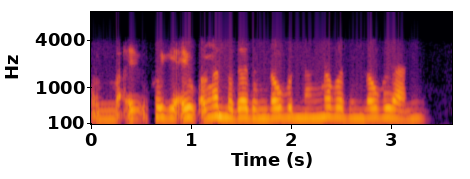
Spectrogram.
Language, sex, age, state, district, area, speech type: Manipuri, female, 45-60, Manipur, Imphal East, rural, conversation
